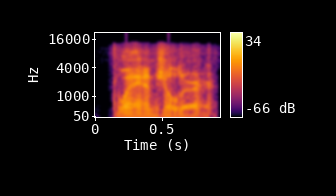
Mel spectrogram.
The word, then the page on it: glandular: American English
